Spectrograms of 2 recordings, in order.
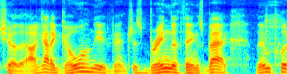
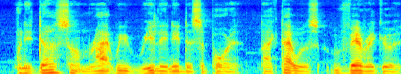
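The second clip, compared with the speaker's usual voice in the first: mock whisper, lower and quieter; 4 semitones lower, 5 dB quieter than usual. Retelling how someone leaned in to praise work: imitating a whisper. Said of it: "he leans in and kinda whispers".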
